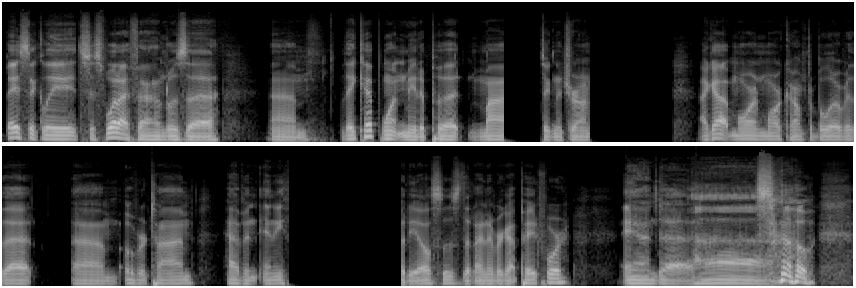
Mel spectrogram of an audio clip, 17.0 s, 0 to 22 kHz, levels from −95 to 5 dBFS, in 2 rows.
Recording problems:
audio cutting out; at 5 s, at 6 s for 1 s and at 11 s for 1 s

